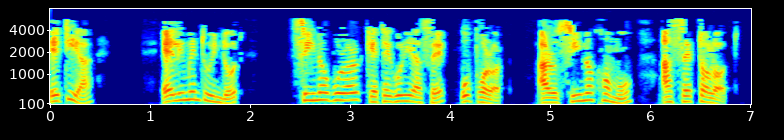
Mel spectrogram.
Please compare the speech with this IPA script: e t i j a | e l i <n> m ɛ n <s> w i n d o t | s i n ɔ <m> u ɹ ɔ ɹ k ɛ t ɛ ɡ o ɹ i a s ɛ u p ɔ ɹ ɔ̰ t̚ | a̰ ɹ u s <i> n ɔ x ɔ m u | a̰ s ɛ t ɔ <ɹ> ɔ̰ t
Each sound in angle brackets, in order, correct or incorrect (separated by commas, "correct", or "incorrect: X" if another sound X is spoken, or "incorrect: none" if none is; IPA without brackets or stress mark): incorrect: none, incorrect: t, incorrect: b, correct, incorrect: l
